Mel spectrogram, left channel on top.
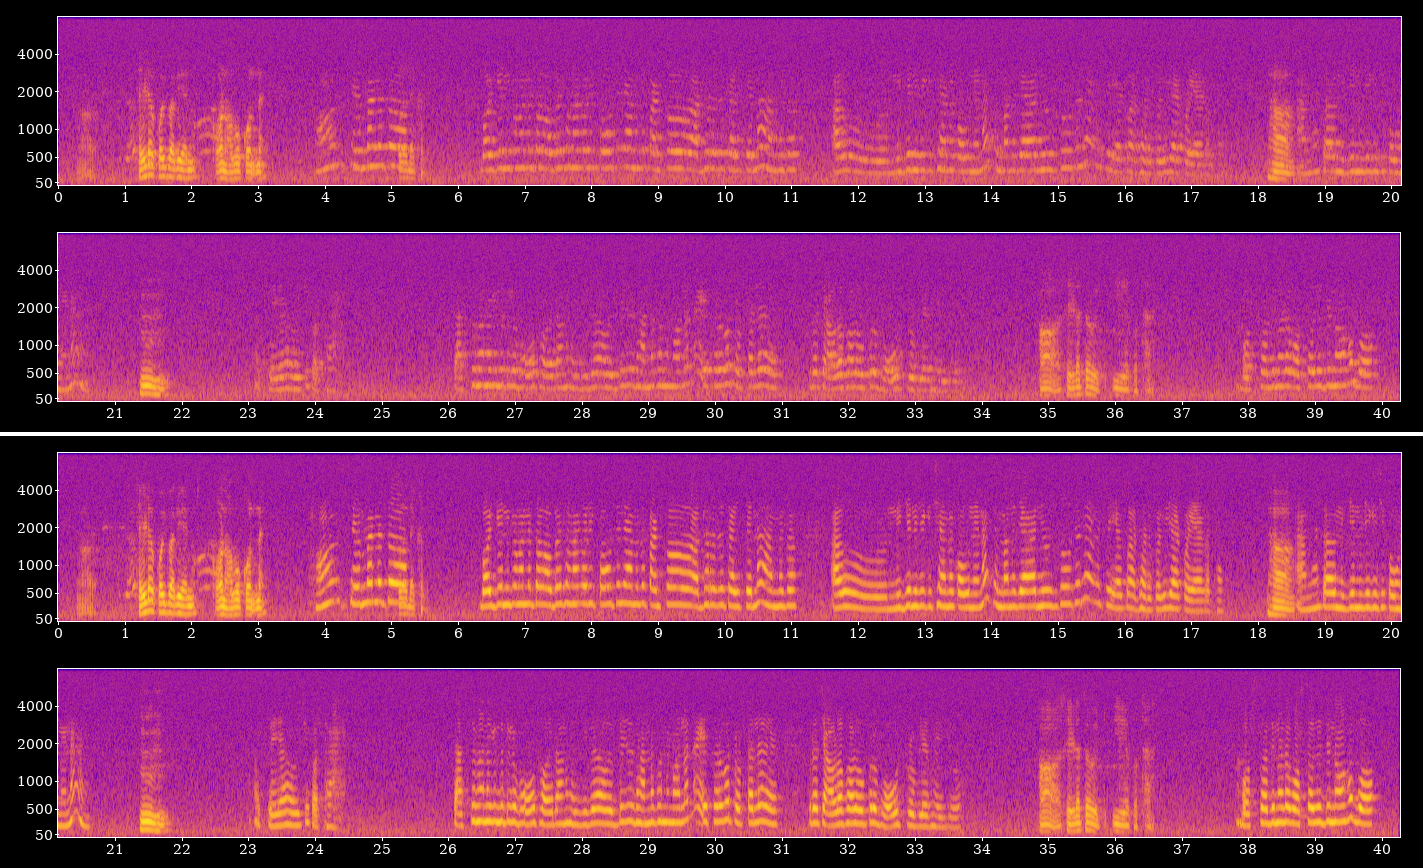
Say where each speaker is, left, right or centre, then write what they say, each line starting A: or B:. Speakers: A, on the right (about 30°); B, on the right (about 80°).
A: ହଁ ସେଇଟା କହିପାରିବାନି କଣ ହବ କଣ ନାଇଁ।
B: ହଁ ସେମାନେ ତ
A: ଦେଖାଯାଏ।
B: ବୈଜ୍ଞାନିକ ମାନେ ତ ଅବ ଗବେଷଣା କରି କହୁଛନ୍ତି। ଆମେ ତ ତାଙ୍କ ଆଧାରରେ ଚାଲିଛେ ନା ଆମେ ତ ଆଉ ନିଜେ ନିଜେ କିଛି ଆମେ କହୁନେ ନା ସେମାନେ ଯାହା ନିୟୁଜ ଦଉଛନ୍ତି। ଆମେ ସେଇଆକୁ ଆଧାର କରି ଯାହା କହିବା କଥା।
A: ହଁ
B: ଆମେ ତ ଆଉ ନିଜେ ନିଜେ କିଛି କହୁନେ ନା।
A: ହୁଁ ହୁଁ।
B: ଆଉ ସେଇୟା ହଉଛି କଥା।
A: ହ।
B: ଚାଷୀ ମାନେ କିନ୍ତୁ ଟିକେ ବହୁତ ହଇରାଣ ହେଇଯିବେ। ଆଉ ଏବେ ଯୋଉଁ ଧାନ ଫାନ ନହଲେ ନା ଏଥରକ ଟୋଟାଲ ପୁରା ଚାଉଳ ଫାଉଳ ଉପରେ ବହୁତ ପ୍ରୋବ୍ଲେମ ହେଇଯିବ।
A: ହଁ ସେଇଟା ତ ଇଏ କଥା
B: ବର୍ଷା ଦିନ ଟା ବର୍ଷା ଯଦି ନହବ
